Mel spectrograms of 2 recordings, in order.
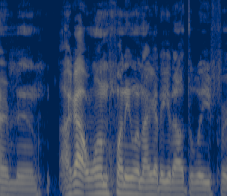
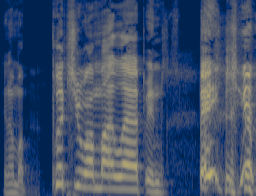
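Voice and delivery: loud, raised wrestler declaration; imitated unhinged promo; 6 semitones higher, 9 dB louder, slower than usual. Fan re-enacting Kurt Angle's promo, hammed-up tweaking. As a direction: build louder and slower toward the punchline. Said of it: "he was tweaking".

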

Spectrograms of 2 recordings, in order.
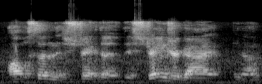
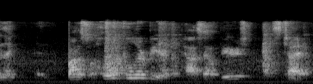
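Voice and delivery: ordinary talk

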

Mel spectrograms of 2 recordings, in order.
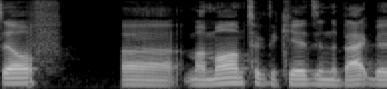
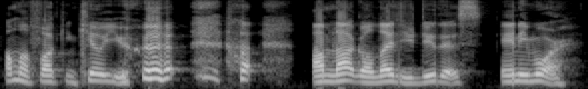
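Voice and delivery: retold defiance; 6 semitones higher, 5 dB louder, faster than usual. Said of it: "I was like".

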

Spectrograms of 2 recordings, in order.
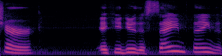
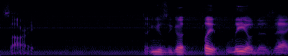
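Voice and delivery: normal talking voice

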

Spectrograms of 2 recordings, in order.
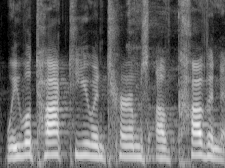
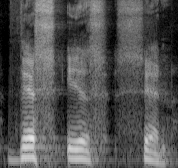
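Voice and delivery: THIS IS SIN slow and softer, word by word; quietly emphatic; 3 semitones lower, 6 dB quieter, much slower than usual. Retold or imitated. Pastor quoting God in Scripture, "This is sin" slow and emphatic. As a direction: quote "This is sin" quietly, weighting every word. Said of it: "God emphatically says in Scripture".

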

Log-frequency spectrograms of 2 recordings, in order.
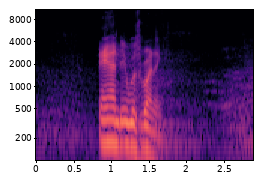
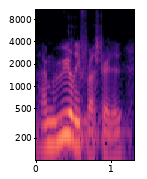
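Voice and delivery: ordinary talk, nothing marked

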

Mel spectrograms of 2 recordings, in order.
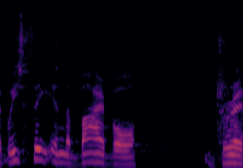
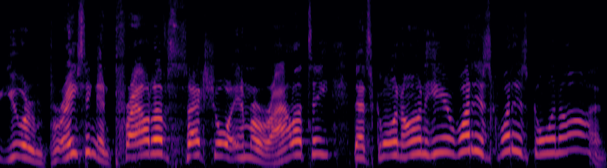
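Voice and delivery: high, incredulous scolding, building louder; appalled rebuke; 7 semitones higher, 6 dB louder than usual. Acted. Apostle hearing of lawsuits and immorality in church, appalled. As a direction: build from disbelief to loud outrage. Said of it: "He's going".

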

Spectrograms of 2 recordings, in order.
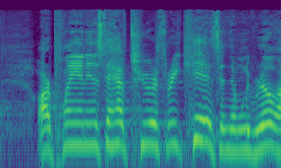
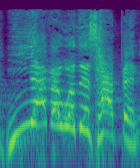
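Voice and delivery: high-pitched mock freak-out; hammed-up outburst of protest; 10 semitones higher, 3 dB louder than usual. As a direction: cry it out high, in acted alarm. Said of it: "we really see Peter freak out".

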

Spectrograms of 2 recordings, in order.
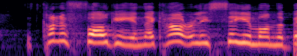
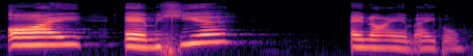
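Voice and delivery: God's promise, slow; 3 semitones lower than usual. Acted. Preacher voicing God's promise.

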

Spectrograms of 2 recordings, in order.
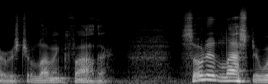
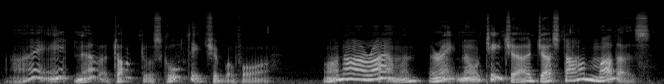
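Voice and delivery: put-on higher-pitched boy voice; high, artless country lad; frank island boy; 13 semitones higher than usual. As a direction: explain island life to a teacher as a kid would. Richie talks to teacher.

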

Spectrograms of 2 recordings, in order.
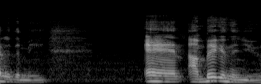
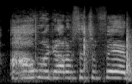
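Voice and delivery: gushing fan; 11 semitones higher, 5 dB louder than usual. Retold or imitated. Imitating an excited fan meeting Chris Mack, high gushing squeal. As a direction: gush like a starstruck fan. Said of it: "she said".

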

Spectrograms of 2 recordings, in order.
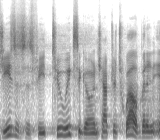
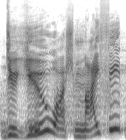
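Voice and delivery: protesting; 4 semitones higher, slower than usual. Retold or imitated. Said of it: "He protests".

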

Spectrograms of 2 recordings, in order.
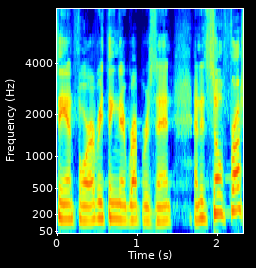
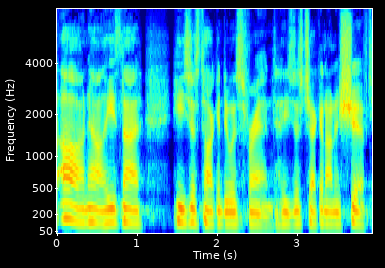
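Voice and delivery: deflated letdown; 7 semitones lower, 5 dB quieter than usual. Retold or imitated. Hope dashed, worker ignores ride.

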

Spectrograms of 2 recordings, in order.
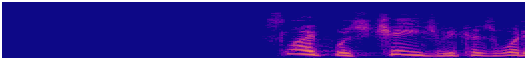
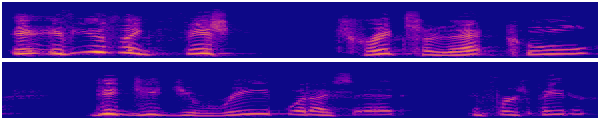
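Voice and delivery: pressing Peter; 3 semitones higher, 7 dB louder than usual. Acted. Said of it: "Peter would say".

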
